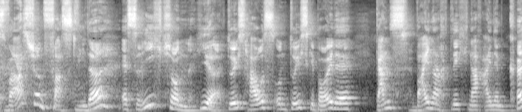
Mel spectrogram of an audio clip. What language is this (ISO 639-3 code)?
deu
